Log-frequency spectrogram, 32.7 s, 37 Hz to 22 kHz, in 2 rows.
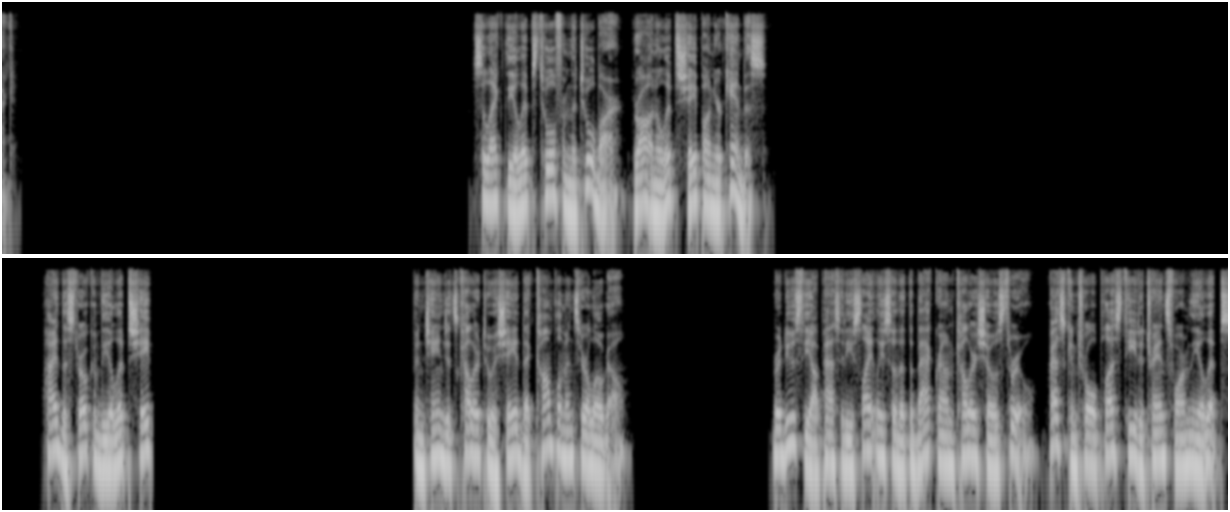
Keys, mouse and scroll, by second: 0.5 click, 5.0 click, 7.1-14.8 drag, 17.4 click, 17.5 click, 30.7-32.6 drag.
